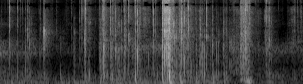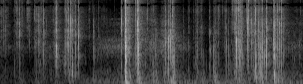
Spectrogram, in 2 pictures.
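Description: Foil Pokémon booster pack wrapper being torn open along its top strip, crinkling and crackling in irregular bursts, loudest about a second and a half in and again just past four seconds.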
